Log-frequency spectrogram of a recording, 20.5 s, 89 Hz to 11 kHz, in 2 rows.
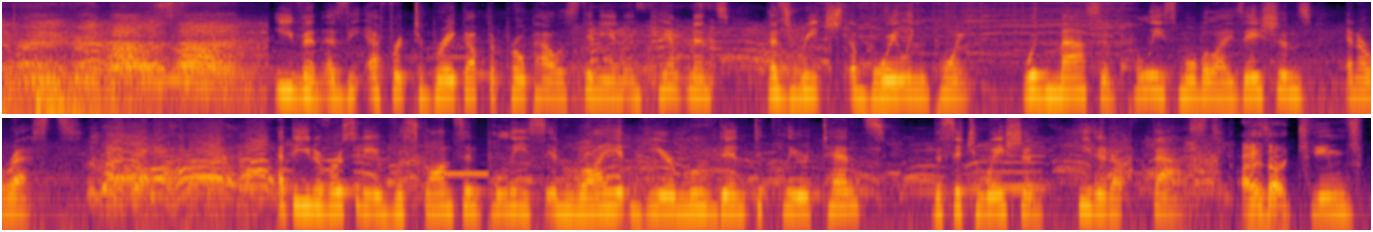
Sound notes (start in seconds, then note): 0.0 chanting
